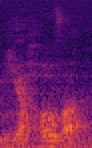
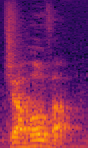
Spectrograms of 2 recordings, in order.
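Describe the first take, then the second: First: The name starts with a soft Y sound. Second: The name starts with a hard J sound. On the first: "You can even soften the J into a Y. Okay, like" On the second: "use his personal name"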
